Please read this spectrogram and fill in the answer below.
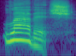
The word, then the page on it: lavish: lǽviʃ; ラビシュ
